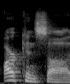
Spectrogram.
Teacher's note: 3 syllables, stress is on that first syllable.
